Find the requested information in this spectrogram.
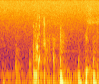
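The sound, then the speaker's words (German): Soft swallowing sounds of someone taking a sip of a drink: a few quiet, low gulps and mouth noises, heard alone with no talk. “Trinken wir nochmal einen Schluck. Auch ein guter Reminder, genug zu trinken.”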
